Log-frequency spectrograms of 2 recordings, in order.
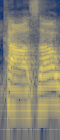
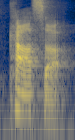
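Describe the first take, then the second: First: The middle consonant is a voiced z sound. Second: The middle consonant is a voiceless s sound. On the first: This is how it is said in some regions, like Milan. "yes, I say casa" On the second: This is how it is said in Puglia. "in Puglia, I used to say just casa"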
